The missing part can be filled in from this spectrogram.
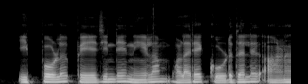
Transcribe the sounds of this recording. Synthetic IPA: ipːo̞ːɭpe̞ːd͡ʑinde̞niːɭɐmʋɐɭɐɾe̞kuːɽuðɐlɨʔa̰ːɳɨ

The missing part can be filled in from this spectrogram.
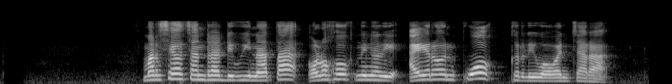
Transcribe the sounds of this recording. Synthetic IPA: marsɛlsandɾadiwinat̪aɔlɔɦɔk̚niŋaliaiɾɔnkuwɔkːɨrdiwawaɲt͡ʃaɾa̰

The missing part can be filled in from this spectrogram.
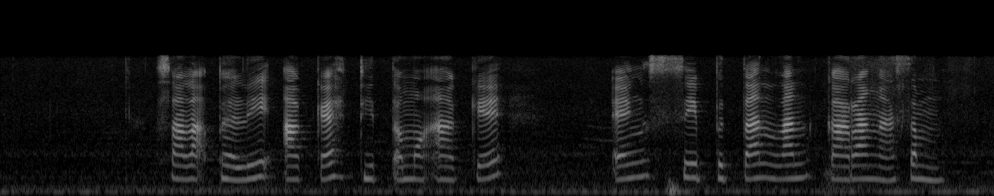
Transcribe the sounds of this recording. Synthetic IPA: sala̰ʔb̥a̤liʔakɛhd̪̥i̤t̪əmɔʔake | ʔɪŋsib̥ə̤t̪anlankaɾaŋasəm

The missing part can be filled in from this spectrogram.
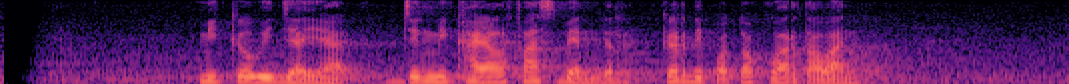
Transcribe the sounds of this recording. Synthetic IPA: mikəwid͡ʒajad͡ʒɨŋmikʰaɛlfasbɛndərkɨrdipɔt̪ɔkəwart̪awan

